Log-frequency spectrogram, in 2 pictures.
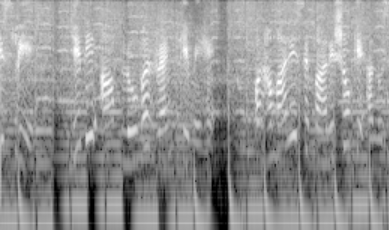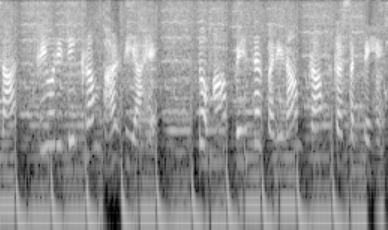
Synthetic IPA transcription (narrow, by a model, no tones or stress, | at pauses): ɪslie | jɐd̪ʱiʔaːploːʋəɾːɛ̃ʈkemẽɦɛ̃ː | ɔːɾɦɐmaːɾisɪfaːɾɪʃõkeʔɐnʊsaːɾ | pɾijoːɾɪʈikɾɐmbʱɐɾd̪ijaɦɛː | t̪oːʔaːp̚beːɦt̪əɾpɐɾɪɽ̃aːmpɾaːp̚t̪kɐɾsɐk̚t̪eɦɛ̃ː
